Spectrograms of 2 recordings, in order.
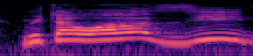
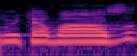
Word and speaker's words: mütevazı: lise değildir de lisedir mütevazi değildir de mütevazıdır mesela doğrusu yazılışı da bunu Bazen diyorlar hocam ha ha yazılışı mütevazı da okunuşu mütevazi Hayır yazılışı da mütevazı Okumuş'un da mütevaz müzik pardesü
